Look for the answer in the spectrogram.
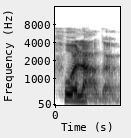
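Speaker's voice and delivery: Vorlage corrected to an F start; German V as F. Shown as a demonstration. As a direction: say Vorlage as 'for-lah-guh'. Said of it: "pronounced like our F".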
